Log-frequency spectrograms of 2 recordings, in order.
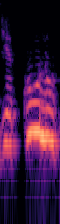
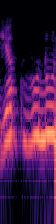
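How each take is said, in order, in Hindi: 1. k के बाद लंबी u की आवाज़ आती है, w नहीं। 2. k के बाद w की आवाज़ आती है। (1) "बल्कि यकूनु पढ़ा जाता है" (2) "यकवुनु नहीं"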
